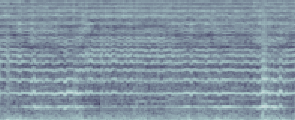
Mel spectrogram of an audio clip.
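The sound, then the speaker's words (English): A mosquito's high, whining buzz drones steadily for several seconds, wavering slightly in pitch and loudness as it hovers, with no voices. “The mosquito dey pass pass.”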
